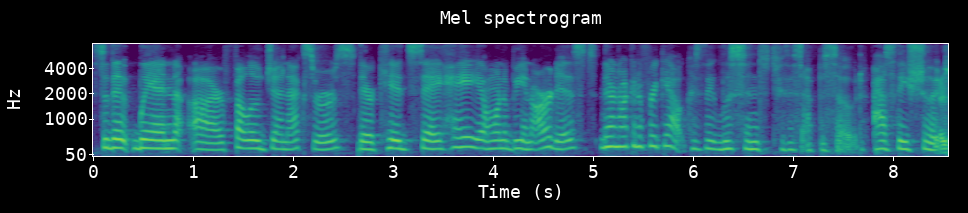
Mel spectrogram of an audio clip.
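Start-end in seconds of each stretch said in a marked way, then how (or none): none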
